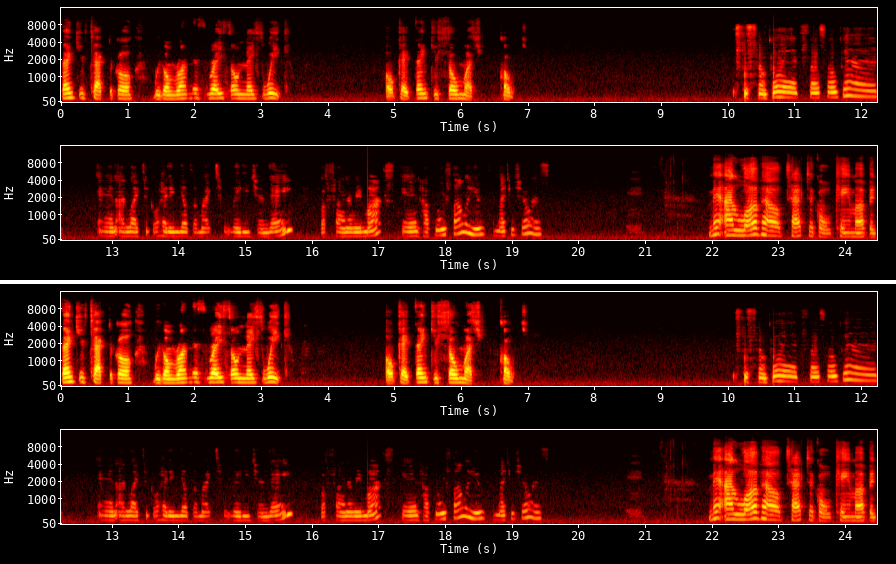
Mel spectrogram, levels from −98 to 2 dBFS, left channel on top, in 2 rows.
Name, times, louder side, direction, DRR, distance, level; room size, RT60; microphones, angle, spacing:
voice 1, 0.0-1.1 1.4-3.3 4.9-6.2 6.6-6.8, right 6 dB, 85° right, 0.7 m, -26 dB
voice 2, 10.1-12.2 12.8-15.7 16.4-17.0 17.3-19.4, left 2 dB, 55° left, 3.3 m, -37 dB
voice 3, 22.0-24.4, right 1 dB, 5° right, 1.9 m, -32 dB
open air
head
